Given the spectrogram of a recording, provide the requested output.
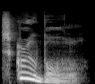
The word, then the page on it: screwball: British English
